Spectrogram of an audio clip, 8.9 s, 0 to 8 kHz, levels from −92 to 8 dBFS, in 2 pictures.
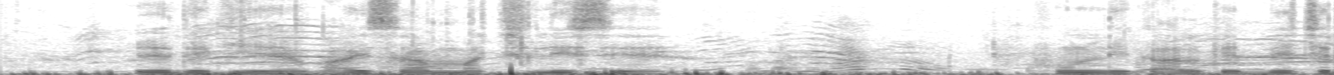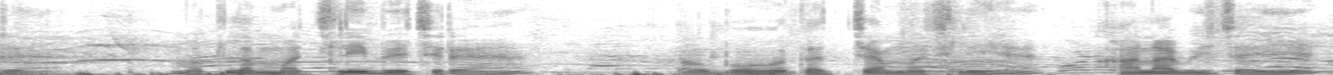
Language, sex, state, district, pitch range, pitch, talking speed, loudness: Hindi, male, Chhattisgarh, Balrampur, 145-160 Hz, 150 Hz, 170 wpm, -34 LUFS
